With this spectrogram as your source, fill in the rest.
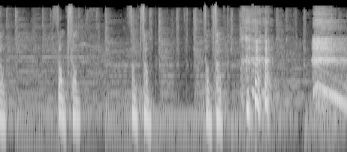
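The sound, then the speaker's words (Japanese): A voice mimics a heartbeat with hummed double pulses, 'thump-thump' pairs repeated about four times at a steady pace, given as a hint in a quiz on English sound words, then speech begins at the end. “これは心臓の音ですね。”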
